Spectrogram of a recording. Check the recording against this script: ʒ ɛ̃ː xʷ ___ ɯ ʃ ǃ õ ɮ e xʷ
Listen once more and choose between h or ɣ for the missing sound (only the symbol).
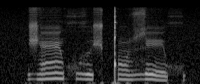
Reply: ɣ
